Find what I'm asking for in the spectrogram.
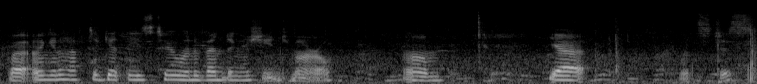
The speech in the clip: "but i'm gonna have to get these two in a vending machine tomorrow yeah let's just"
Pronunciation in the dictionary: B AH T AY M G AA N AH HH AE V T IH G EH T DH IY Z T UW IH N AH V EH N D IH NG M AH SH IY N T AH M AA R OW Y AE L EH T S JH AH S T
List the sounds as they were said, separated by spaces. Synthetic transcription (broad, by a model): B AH T AY M G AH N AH HH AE F T IH G EH T DH IY Z T UW IH N AH V EH N D IH NG M AH SH IY N T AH M AA R OW Y AE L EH T S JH AH S T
